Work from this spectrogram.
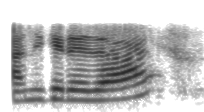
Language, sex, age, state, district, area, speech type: Goan Konkani, female, 45-60, Goa, Bardez, rural, conversation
